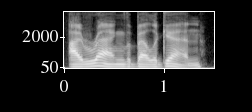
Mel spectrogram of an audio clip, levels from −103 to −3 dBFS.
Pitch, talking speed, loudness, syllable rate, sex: 120 Hz, 200 wpm, -17 LUFS, 4.5 syllables/s, male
